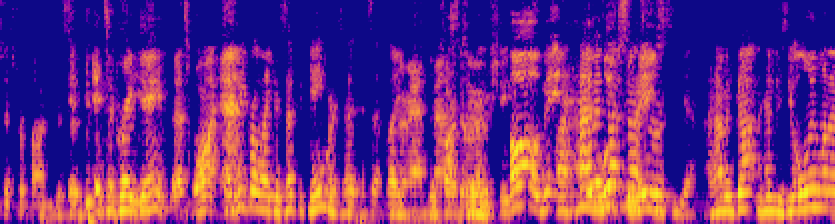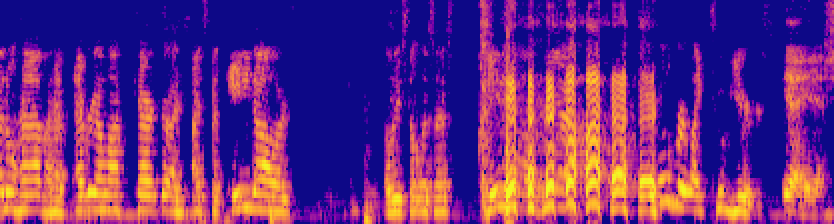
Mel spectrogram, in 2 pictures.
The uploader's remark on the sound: live from the Game N' DVD Exchange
